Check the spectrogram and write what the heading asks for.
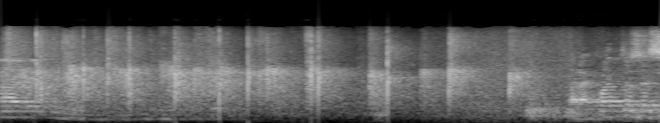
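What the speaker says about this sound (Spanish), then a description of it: "Démosle un aplauso al Señor." A church congregation at a sermon applauds: brisk clapping from many hands mixed with voices and some background music, loud and close, with the clapping rising and falling over several seconds.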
